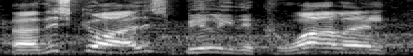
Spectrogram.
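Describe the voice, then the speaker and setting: Male actor as indignant C-list show host, comedy, lively swooping delivery. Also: high-pitched, brisk, background noise. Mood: flustered. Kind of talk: scripted audio comedy acting.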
